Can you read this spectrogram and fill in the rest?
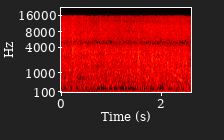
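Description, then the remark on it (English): A waterfall splashes and roars steadily in a cave, a dense, continuous wash of water droplets falling from above that stays loud and even throughout, with no voices. “And then I look up at the bright sunshine and it's just coming through the trees and hitting my face, and then there's light bouncing off the water droplets as they fall from above.”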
